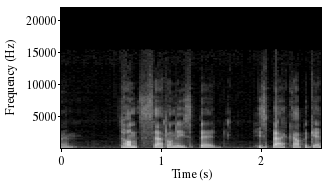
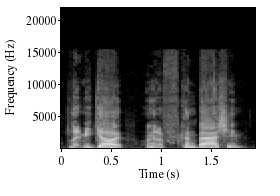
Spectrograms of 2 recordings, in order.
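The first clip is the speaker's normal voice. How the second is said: higher, much louder angry yell; furious snarl; 5 semitones higher, 8 dB louder than usual. A narrator's reading. Tom fighting to reach Buddy, furious shout. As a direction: roar it while being held back. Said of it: "he snarled".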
